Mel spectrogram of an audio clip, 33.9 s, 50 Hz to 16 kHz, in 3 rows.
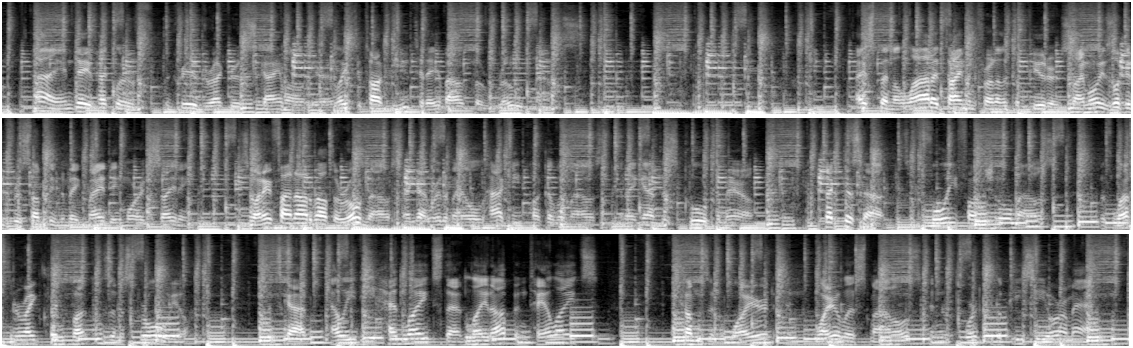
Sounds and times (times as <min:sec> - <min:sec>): Music: 0:00.0 - 0:33.8
Speech: 0:00.3 - 0:05.8, 0:08.5 - 0:24.5, 0:25.2 - 0:28.5, 0:29.3 - 0:33.7.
